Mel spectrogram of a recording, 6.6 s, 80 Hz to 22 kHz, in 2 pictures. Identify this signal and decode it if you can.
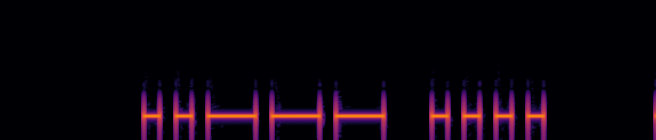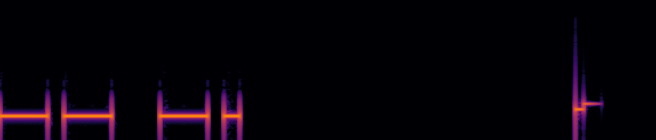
Morse code, heard as a keyed tone, about 15 wpm, 700 Hz. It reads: 2H MN
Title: Winter Field Day Exchanges 15wpm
